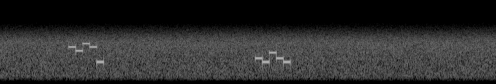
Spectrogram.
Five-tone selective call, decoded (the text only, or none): 97791 31631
